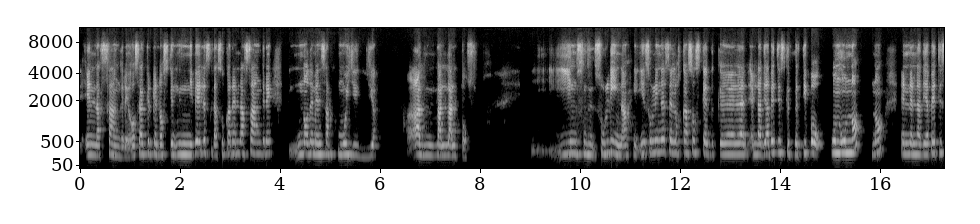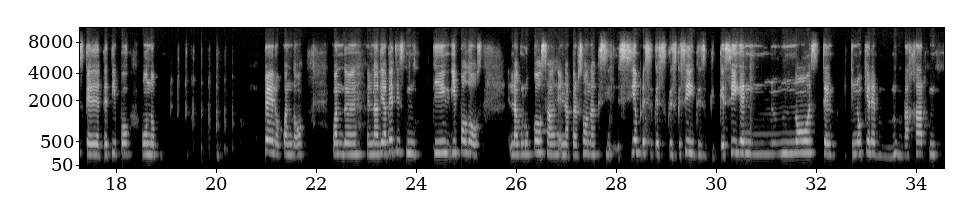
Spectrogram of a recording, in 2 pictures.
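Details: Stuttering in a male first-time participant from Argentina at a stuttering practice group, giving a deliberately unprepared presentation because he reports current problems with his spontaneous speech.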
